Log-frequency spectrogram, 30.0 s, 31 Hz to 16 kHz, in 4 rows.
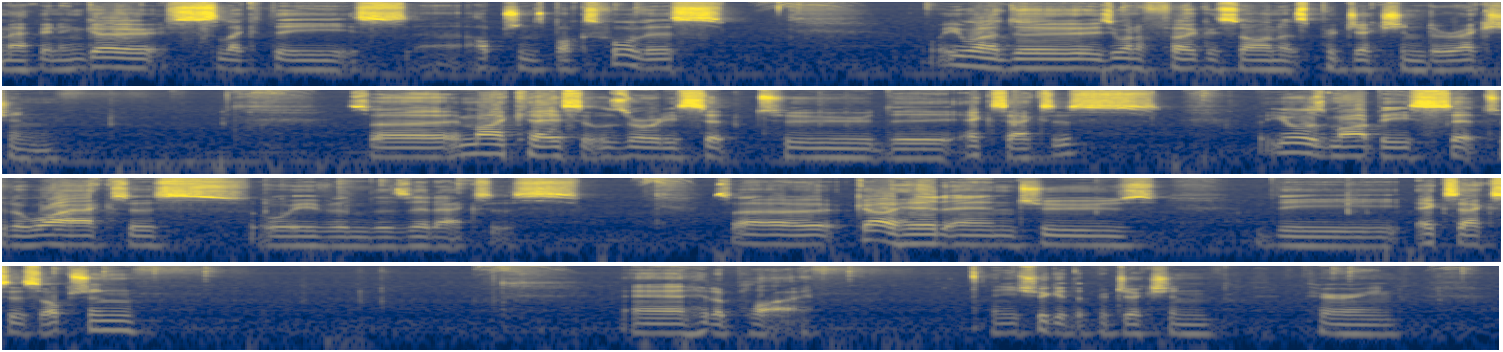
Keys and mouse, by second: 3.1 click, 4.6 click, 8.6 4, 25.1 Escape, 26.6 click, 29.1 click, 29.8 alt+click.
